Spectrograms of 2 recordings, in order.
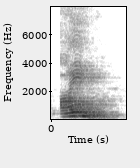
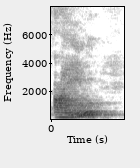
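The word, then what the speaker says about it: yne: This is pronounced as ein, means sounds like vowel. We pronounce Y-N-E as ein.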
